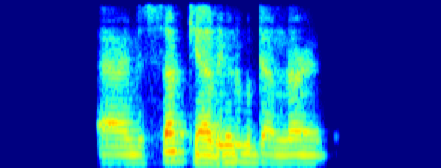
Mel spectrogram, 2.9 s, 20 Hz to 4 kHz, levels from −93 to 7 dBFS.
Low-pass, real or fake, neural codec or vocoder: 3.6 kHz; fake; codec, 16 kHz, 0.5 kbps, X-Codec, HuBERT features, trained on balanced general audio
